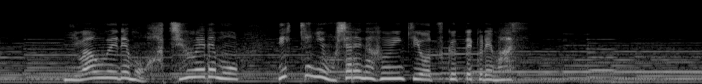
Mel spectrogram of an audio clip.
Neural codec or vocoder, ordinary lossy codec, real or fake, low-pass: codec, 44.1 kHz, 7.8 kbps, Pupu-Codec; none; fake; 7.2 kHz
